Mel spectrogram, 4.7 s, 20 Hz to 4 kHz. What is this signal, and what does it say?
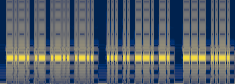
Morse code, heard as a keyed tone, about 30 wpm, 750 Hz. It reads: CALL SIGN OF
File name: Archive / 30 WPM / 30WPM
